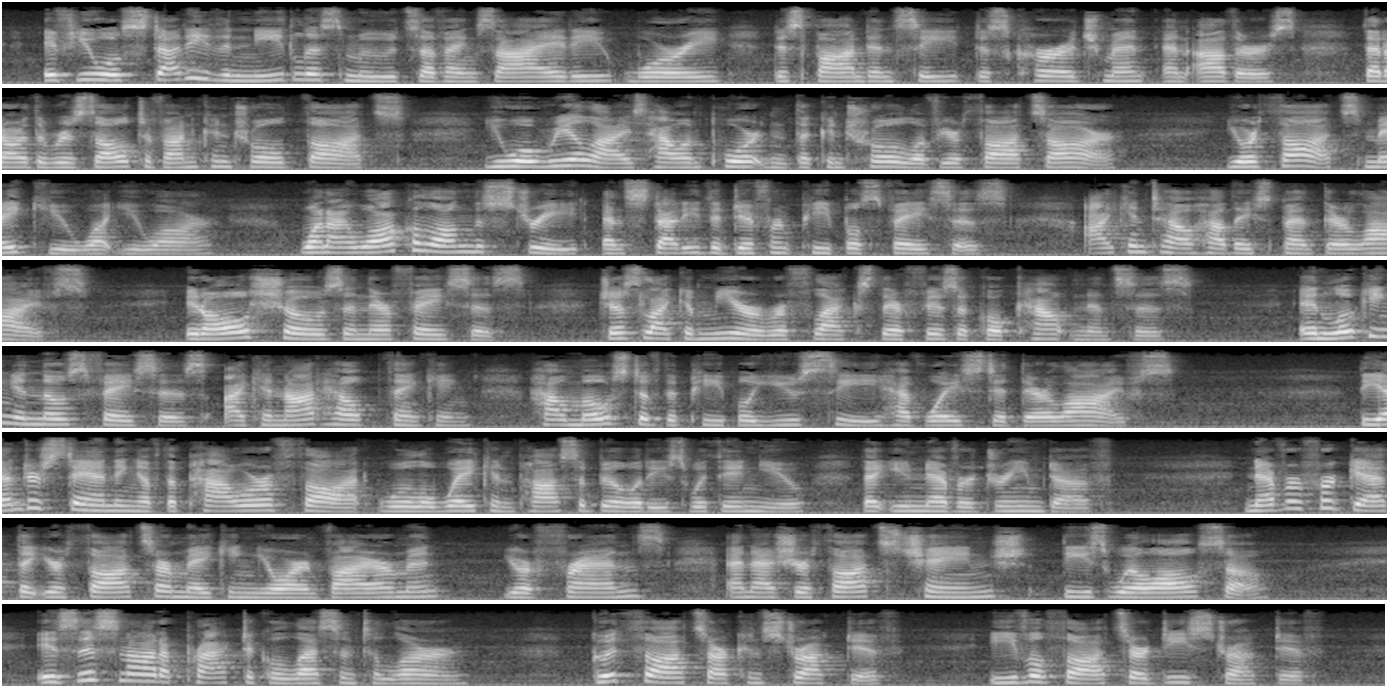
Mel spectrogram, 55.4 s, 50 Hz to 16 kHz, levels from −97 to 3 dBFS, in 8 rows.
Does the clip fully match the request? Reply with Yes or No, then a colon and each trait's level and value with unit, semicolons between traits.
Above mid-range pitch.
Yes: high, 205 Hz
